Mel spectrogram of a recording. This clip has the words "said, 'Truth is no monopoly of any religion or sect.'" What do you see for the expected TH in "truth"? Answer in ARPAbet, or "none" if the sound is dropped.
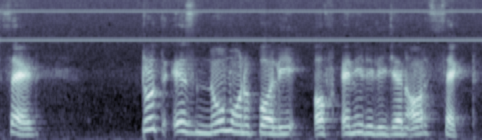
T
